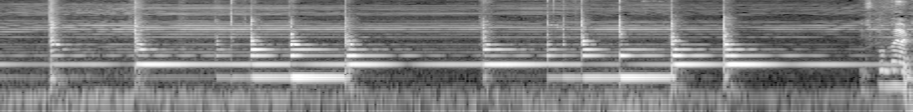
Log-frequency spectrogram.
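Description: A professionally made tabla tuned to C sharp is struck in a slow, uneven series of ringing, resonant strokes with a clear sustained pitch, close and loud, with no talk.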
